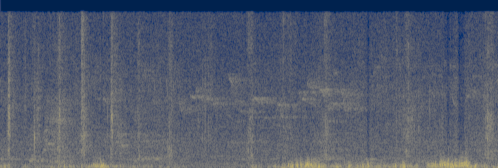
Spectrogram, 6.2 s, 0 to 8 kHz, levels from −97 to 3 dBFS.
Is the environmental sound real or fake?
real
